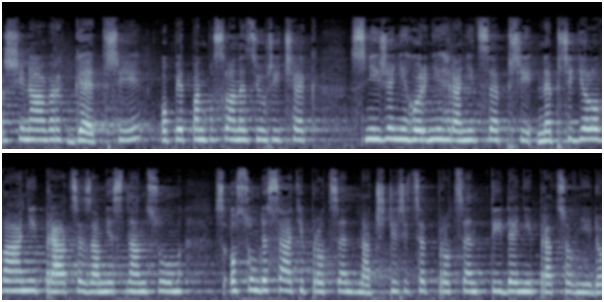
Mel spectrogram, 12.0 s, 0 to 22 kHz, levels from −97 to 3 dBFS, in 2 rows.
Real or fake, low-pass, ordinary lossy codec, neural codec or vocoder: real; 14.4 kHz; MP3, 64 kbps; none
